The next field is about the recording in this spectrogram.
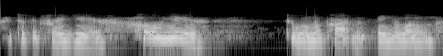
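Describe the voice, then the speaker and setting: Anguished lonely wife on tinny old radio. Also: female voice, medium pitch, gravelly. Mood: desolate, pleading. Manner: halting, repetitive, fragmented sentences. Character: anguished lonely young wife confessing to police. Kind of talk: 1950s radio drama acting. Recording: tinny vintage radio broadcast recording.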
